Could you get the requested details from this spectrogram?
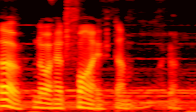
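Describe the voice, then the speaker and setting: At a moderate pace, a man with a mid-range voice and vocal fry gives casual live commentary on his gameplay as a streamer. He chats while thinking aloud and mutters to himself, a little exasperated, over background music.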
